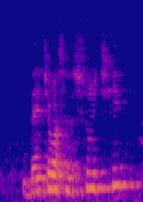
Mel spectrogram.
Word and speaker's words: sushi: sushi, o sushi, o realmente se dice, no con ch, como decimos nosotros. ¿Sabían eso? Que el sushi se pronuncia sushi. La SH japonesa es como Chile, así como ¿sí? Así se pronuncia. No es ch como Chile, Chile no, sushi.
